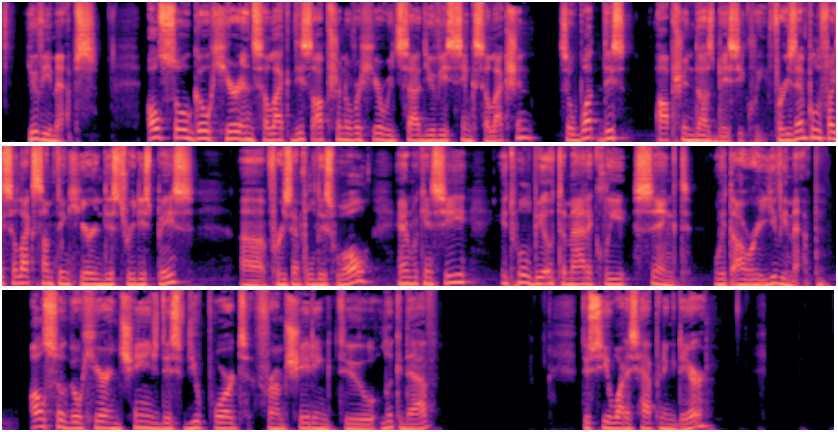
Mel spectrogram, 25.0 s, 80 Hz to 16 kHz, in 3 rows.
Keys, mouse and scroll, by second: 0.6 click, 1.0 click, 1.3 click, 8.5 click, 9.0-9.3 scroll up 1, 9.3-9.9 scroll down 1, 9.9-10.4 scroll down 2, 10.4-11.7 middle drag, 11.7-15.2 scroll up 1, 20.5 click, 22.1-22.7 scroll up 2, 22.7-25.0 shift+middle drag.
